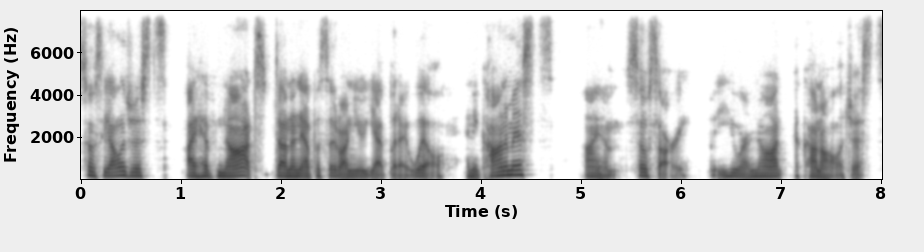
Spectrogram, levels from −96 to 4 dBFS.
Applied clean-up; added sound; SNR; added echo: none; none; none; none.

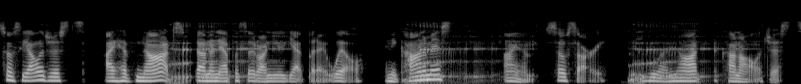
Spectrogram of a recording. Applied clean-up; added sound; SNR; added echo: neural mask model RNNoise.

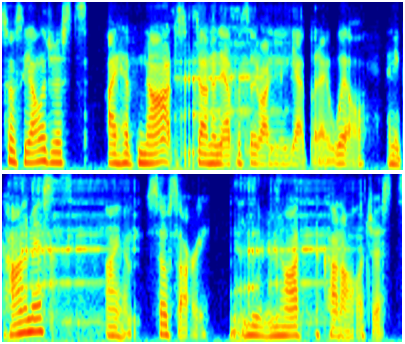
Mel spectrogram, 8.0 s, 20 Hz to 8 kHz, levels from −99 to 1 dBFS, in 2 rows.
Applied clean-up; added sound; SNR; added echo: neural diffusion model UNIVERSE++.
